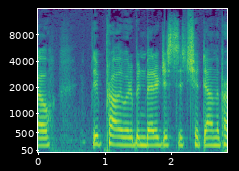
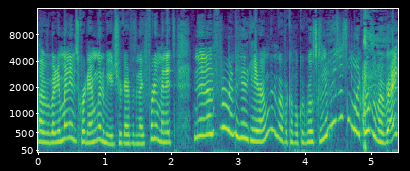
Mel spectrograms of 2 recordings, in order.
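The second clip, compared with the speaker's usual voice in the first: talking twice as fast, rushed and much higher; 6 semitones higher than usual. Asked for an example, giving a cave tour at twice the speed. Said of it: "a cave tour that goes twice the speed".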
